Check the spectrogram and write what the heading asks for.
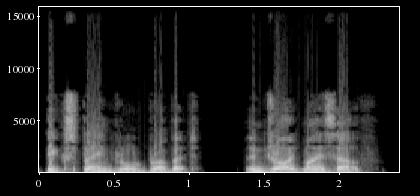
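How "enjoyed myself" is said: put-on very high, piping chatty old gentleman; cheerful little squeaky voice; high-pitched Bunchy. Old friend greets Troy at the gallery, high piping chatter.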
